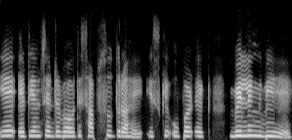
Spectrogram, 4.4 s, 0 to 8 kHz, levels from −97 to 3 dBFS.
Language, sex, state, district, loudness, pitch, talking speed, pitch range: Hindi, female, Uttar Pradesh, Hamirpur, -19 LUFS, 255 Hz, 190 wpm, 245-270 Hz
